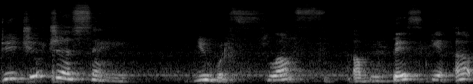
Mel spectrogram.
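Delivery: slow, put-on patronizing, talking-down tone. Retelling how someone questioned the speaker: imitating a slow condescending tone. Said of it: "in a very slow, condescending manner".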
